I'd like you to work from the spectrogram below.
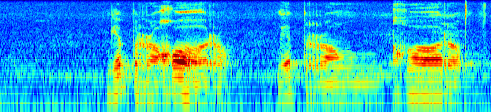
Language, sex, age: South Ndebele, male, 26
